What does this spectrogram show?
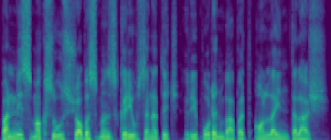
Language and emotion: Kashmiri, neutral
